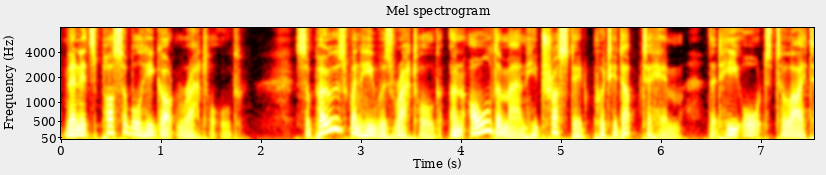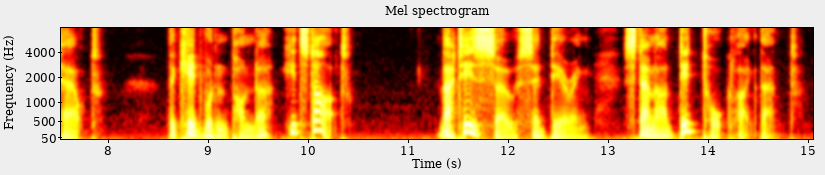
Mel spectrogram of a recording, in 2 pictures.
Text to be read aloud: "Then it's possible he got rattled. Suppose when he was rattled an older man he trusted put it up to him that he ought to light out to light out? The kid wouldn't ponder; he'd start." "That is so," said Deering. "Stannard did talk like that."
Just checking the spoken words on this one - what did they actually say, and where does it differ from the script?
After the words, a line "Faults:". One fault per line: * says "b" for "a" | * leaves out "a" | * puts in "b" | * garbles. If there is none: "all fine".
"Then it's possible he got rattled. Suppose when he was rattled an older man he trusted put it up to him that he ought to light out? The kid wouldn't ponder; he'd start." "That is so," said Deering. "Stannard did talk like that."
Faults:
* leaves out "to light out"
